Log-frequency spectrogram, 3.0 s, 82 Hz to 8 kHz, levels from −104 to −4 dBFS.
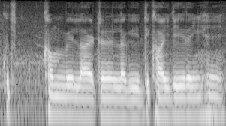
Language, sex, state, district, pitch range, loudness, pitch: Hindi, male, Madhya Pradesh, Katni, 110-120 Hz, -14 LUFS, 115 Hz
